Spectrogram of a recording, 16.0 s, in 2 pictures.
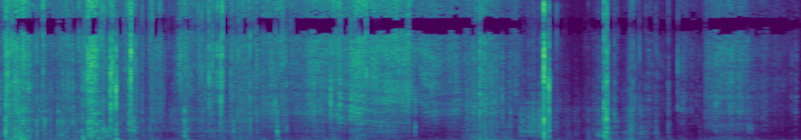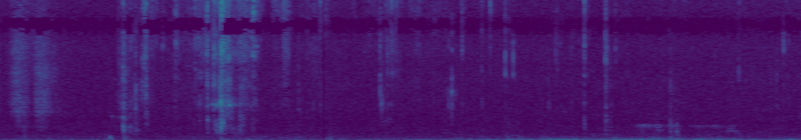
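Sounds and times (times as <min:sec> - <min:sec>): plastic film crinkling and tearing: 0:00.0 - 0:07.3.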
